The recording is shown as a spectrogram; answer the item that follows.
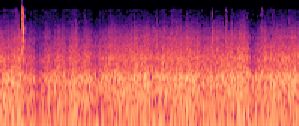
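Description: Loud, steady wind buffeting the microphone of a jockey's GoPro on a galloping racehorse, with a brief sharp click about a fifth of a second in.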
